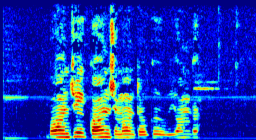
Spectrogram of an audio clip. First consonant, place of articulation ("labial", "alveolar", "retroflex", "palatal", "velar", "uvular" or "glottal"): labial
